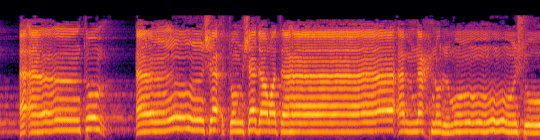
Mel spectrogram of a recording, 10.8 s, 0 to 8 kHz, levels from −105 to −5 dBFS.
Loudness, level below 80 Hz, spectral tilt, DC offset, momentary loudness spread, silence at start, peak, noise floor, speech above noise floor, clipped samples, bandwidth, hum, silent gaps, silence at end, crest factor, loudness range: -20 LUFS; -62 dBFS; -10 dB/octave; under 0.1%; 5 LU; 0 s; -6 dBFS; -44 dBFS; 24 dB; under 0.1%; 5.8 kHz; none; none; 0 s; 14 dB; 3 LU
